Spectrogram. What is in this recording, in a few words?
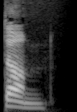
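"dun", English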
